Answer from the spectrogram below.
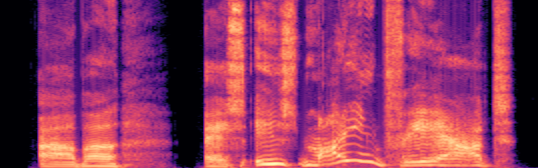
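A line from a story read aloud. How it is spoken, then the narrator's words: Roaring. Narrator (German): brüllte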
